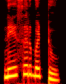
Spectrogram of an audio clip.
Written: ನೇಸರ್ಬಟ್ಟು

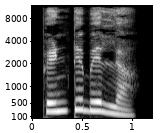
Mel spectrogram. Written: ಪೆಂಟೆಬೆಲ್ಲ

